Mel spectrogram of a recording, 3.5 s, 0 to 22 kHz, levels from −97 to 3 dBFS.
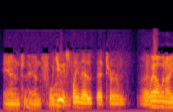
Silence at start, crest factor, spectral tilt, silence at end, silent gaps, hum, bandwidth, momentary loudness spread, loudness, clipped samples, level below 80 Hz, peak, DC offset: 0.05 s; 16 dB; -6.5 dB/octave; 0 s; none; none; 8.4 kHz; 10 LU; -17 LUFS; under 0.1%; -60 dBFS; -2 dBFS; 0.4%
